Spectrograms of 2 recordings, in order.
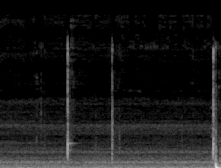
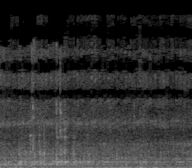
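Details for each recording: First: Accucraft Ruby live steam locomotive gas burner being lit: one sharp low pop among light clicks; flame not sitting at the back of the burner, which can damage the engine. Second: Accucraft Ruby live steam locomotive hauling cars on a loop: soft busy steam hiss with faint low puffing, no knocks or scraping; running normally, perhaps a little fast, slowing on curves.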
